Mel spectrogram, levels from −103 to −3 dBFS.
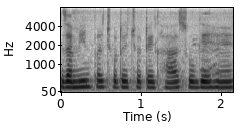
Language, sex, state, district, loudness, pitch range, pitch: Hindi, female, Uttar Pradesh, Jalaun, -18 LUFS, 190-200 Hz, 195 Hz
